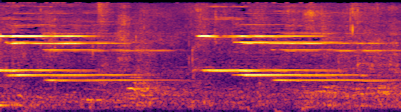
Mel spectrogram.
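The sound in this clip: Chairman's bell ringing in the Latvian parliament before a vote, a sustained metallic ringing tone with bright overtones, continuing steadily over a low murmur in the chamber.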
